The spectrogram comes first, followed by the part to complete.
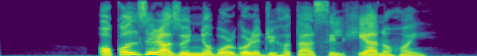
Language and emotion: Assamese, neutral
